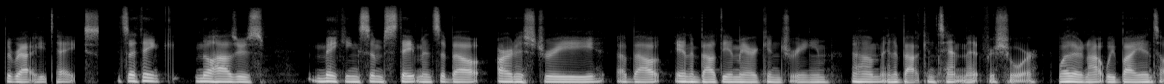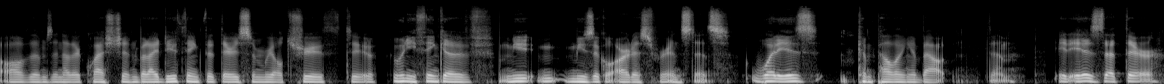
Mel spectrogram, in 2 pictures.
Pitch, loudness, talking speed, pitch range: 120 Hz, -19 LUFS, 170 wpm, 115-130 Hz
